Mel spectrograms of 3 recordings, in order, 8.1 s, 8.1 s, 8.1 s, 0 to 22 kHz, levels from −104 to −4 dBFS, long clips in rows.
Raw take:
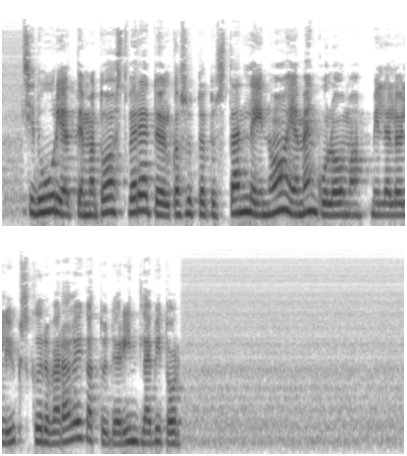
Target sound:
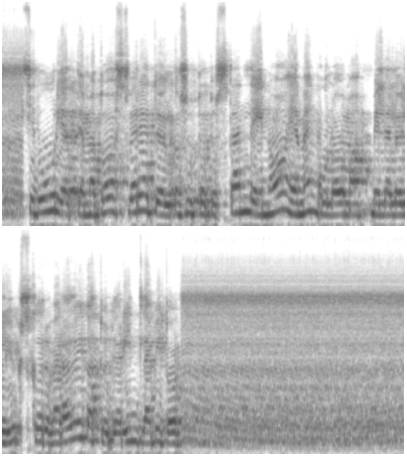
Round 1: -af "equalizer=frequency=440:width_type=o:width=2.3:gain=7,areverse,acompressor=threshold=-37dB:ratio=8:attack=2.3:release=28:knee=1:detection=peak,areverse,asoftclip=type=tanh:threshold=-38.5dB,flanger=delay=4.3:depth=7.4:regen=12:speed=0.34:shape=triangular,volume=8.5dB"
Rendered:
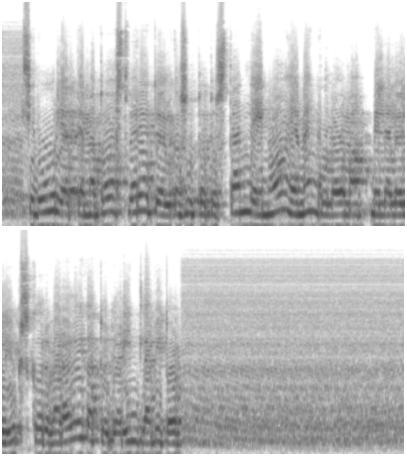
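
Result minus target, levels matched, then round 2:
8,000 Hz band −8.5 dB; downward compressor: peak gain reduction −5.5 dB
-af "lowpass=frequency=6300:width_type=q:width=11,equalizer=frequency=440:width_type=o:width=2.3:gain=7,areverse,acompressor=threshold=-43dB:ratio=8:attack=2.3:release=28:knee=1:detection=peak,areverse,asoftclip=type=tanh:threshold=-38.5dB,flanger=delay=4.3:depth=7.4:regen=12:speed=0.34:shape=triangular,volume=8.5dB"

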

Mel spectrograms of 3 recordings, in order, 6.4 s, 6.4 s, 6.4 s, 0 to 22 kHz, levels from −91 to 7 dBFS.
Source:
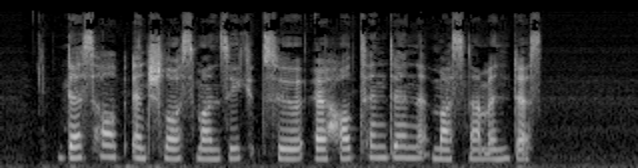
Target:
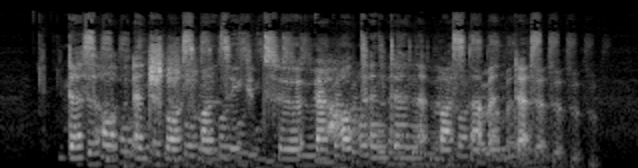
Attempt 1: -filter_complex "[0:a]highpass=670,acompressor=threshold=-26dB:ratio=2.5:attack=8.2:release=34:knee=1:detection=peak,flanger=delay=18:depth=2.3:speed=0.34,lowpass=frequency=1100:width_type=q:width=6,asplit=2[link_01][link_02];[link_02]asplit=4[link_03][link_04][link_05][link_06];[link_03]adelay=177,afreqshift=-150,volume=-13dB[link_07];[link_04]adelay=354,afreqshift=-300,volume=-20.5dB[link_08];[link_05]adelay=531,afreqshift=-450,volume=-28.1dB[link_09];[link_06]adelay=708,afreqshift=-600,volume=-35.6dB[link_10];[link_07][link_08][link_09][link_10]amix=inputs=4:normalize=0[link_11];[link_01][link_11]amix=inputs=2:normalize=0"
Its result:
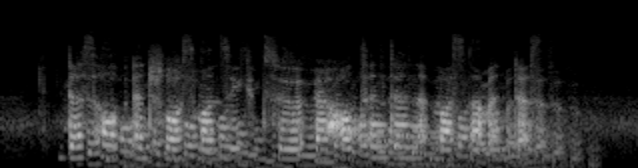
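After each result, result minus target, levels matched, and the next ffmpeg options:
downward compressor: peak gain reduction +9 dB; 1,000 Hz band +8.0 dB
-filter_complex "[0:a]highpass=670,flanger=delay=18:depth=2.3:speed=0.34,lowpass=frequency=1100:width_type=q:width=6,asplit=2[link_01][link_02];[link_02]asplit=4[link_03][link_04][link_05][link_06];[link_03]adelay=177,afreqshift=-150,volume=-13dB[link_07];[link_04]adelay=354,afreqshift=-300,volume=-20.5dB[link_08];[link_05]adelay=531,afreqshift=-450,volume=-28.1dB[link_09];[link_06]adelay=708,afreqshift=-600,volume=-35.6dB[link_10];[link_07][link_08][link_09][link_10]amix=inputs=4:normalize=0[link_11];[link_01][link_11]amix=inputs=2:normalize=0"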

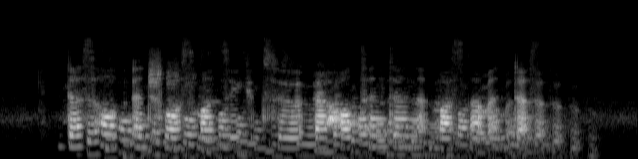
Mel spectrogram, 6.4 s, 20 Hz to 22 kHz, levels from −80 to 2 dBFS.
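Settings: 1,000 Hz band +8.0 dB
-filter_complex "[0:a]highpass=670,flanger=delay=18:depth=2.3:speed=0.34,asplit=2[link_01][link_02];[link_02]asplit=4[link_03][link_04][link_05][link_06];[link_03]adelay=177,afreqshift=-150,volume=-13dB[link_07];[link_04]adelay=354,afreqshift=-300,volume=-20.5dB[link_08];[link_05]adelay=531,afreqshift=-450,volume=-28.1dB[link_09];[link_06]adelay=708,afreqshift=-600,volume=-35.6dB[link_10];[link_07][link_08][link_09][link_10]amix=inputs=4:normalize=0[link_11];[link_01][link_11]amix=inputs=2:normalize=0"

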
